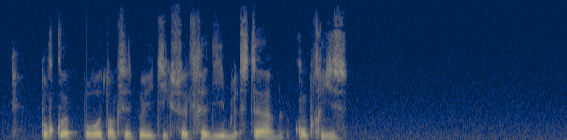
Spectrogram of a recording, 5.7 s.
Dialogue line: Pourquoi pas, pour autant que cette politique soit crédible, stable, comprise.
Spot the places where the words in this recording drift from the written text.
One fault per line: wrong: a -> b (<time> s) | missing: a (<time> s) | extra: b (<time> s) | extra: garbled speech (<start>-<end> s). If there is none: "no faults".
missing: pas (0.8 s)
